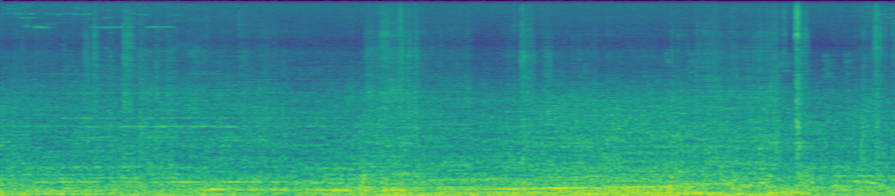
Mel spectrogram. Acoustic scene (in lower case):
bus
